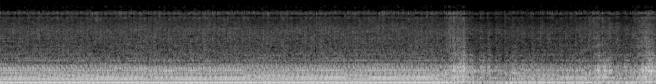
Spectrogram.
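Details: 2001 Yamaha R6 after a carburetor rebuild, new jets and a bad-gas flush: steady even idle, then a throttle blip with pitch climbing and falling back. Engine runs cleanly.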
